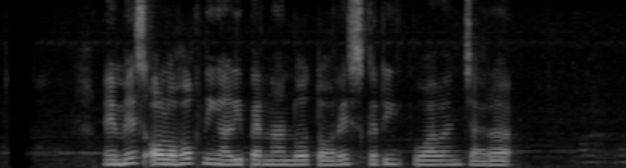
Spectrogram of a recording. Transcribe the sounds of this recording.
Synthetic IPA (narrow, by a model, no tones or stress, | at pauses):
mɛmɛsɔlɔɦɔk̚niŋalipɛrnandɔt̪ɔɾɪskəɾiwawaɲt͡ʃaɾa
